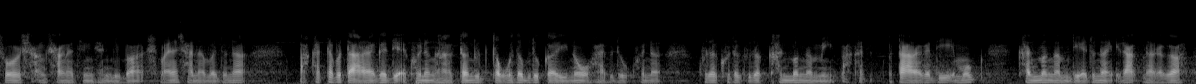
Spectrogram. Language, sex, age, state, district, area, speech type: Manipuri, male, 18-30, Manipur, Bishnupur, rural, spontaneous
